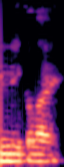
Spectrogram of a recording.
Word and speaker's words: Nikolai: Nikolai is the way you spell it, but it's actually Nikolai.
